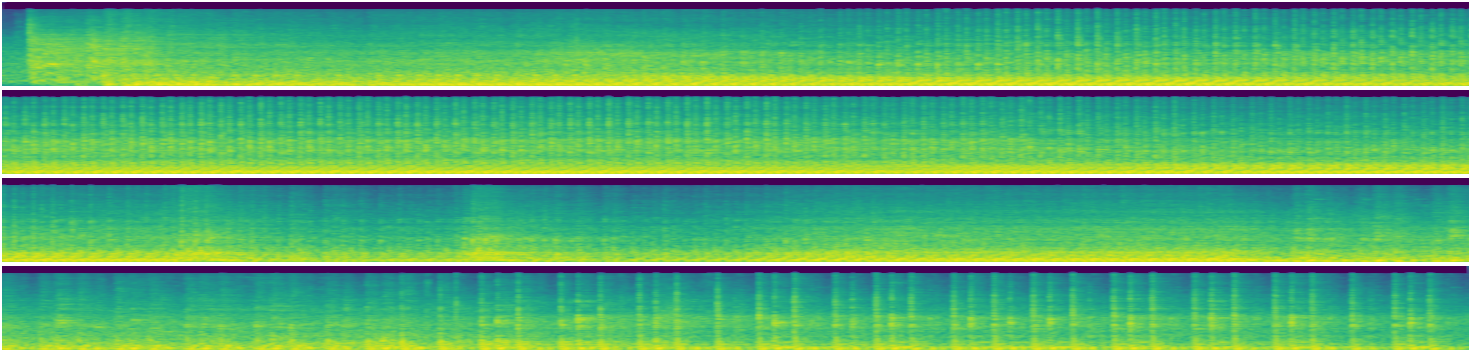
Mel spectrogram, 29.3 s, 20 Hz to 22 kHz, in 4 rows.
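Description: A 1998 Harley-Davidson bagger's Evolution V-twin starts up and runs through its newly converted dual exhaust. It runs steadily at a fast idle, dips briefly about 16 seconds in, and from about 21 seconds settles to a slower idle with each firing pulse heard separately.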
